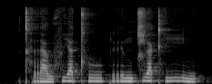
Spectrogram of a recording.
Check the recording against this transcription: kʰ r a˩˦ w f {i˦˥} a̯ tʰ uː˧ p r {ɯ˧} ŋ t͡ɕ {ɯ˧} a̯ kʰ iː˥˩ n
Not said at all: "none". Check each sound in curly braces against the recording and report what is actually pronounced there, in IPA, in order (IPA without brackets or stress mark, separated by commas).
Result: i˦˥, ɯ˧, ɯ˥˩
